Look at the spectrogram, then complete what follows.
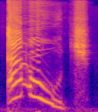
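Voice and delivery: sharp high yelp of pain; cry of pain. A narrator's reading. Wife stubbing her toe in the dark, high yelp. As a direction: yelp as the toe hits something. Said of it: "she cried".

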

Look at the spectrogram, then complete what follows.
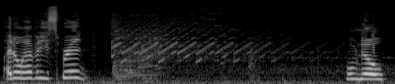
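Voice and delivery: high loud panic; frantic as the chase closes in; panicked. Real, not acted. Chased, can't hide.

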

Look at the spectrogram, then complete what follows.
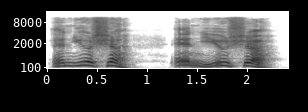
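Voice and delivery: a mother calling her son; old mother's quavering cry; quavering woman. Acted. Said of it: "a woman's quavering voice".

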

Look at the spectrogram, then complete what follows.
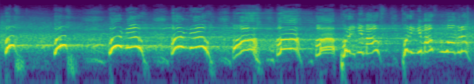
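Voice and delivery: high, loud, panicky squealing; panicked squeal. Retold or imitated. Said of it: "I was like".

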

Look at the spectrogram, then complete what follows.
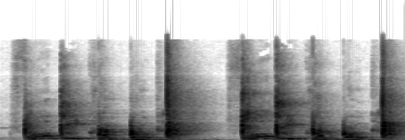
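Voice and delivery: slow, spelled-out step names; slow teaching call of the footwork. Shown as a demonstration. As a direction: lay each step name down slowly for the class. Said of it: "teacher calls the steps slowly".

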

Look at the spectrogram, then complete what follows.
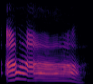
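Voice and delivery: very high, held storyteller's scream; frightened yell. A narrator's reading. Annie sees the floating bone, high frightened yell. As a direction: sustain a high-pitched "Ah" in fright. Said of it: "yelled Annie".

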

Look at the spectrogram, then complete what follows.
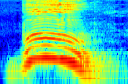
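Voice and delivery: a high, loud spooky Boo; ghostly shout. Acted. Moose in a sheet scaring everyone, shouting loud and high. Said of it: "and shout".

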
